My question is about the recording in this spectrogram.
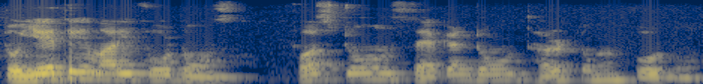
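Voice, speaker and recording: A man with a Pakistani accent teaching an online language class, slowly drilling and repeating sounds. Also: on the high side, darkish tone, dull audio. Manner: slow repeated drilling of tones.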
